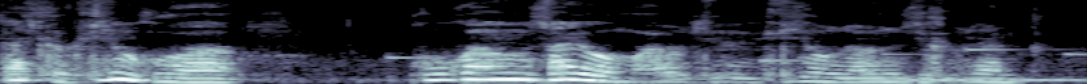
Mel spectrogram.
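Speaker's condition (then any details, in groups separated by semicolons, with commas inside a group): Tongue cancer, partial glossectomy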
